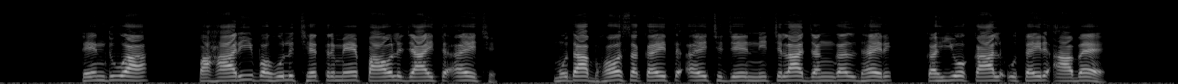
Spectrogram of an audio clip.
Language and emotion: Maithili, neutral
